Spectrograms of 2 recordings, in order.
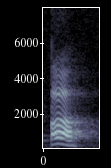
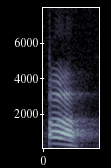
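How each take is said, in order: First: The vowel is short, a brief uh sound. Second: The vowel is short, a brief uh sound.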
